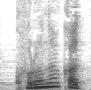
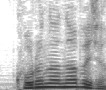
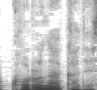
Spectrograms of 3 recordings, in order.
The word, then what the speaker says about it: コロナ禍: それコロナ禍って読むんだ。コロナ鍋じゃないんだね。 – 一応コロナ禍ですね。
